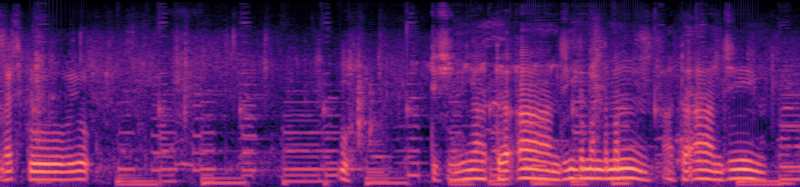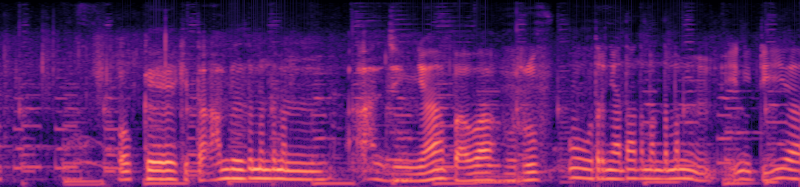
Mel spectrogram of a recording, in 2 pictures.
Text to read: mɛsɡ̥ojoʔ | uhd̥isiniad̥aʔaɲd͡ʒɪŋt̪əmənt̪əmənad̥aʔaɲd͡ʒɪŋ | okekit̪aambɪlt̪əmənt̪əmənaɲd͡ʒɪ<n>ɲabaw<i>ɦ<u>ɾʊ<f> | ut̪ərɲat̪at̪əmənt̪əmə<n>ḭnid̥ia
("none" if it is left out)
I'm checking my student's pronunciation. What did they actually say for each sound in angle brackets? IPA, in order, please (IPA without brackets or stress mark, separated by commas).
ŋ, a, u, f, n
